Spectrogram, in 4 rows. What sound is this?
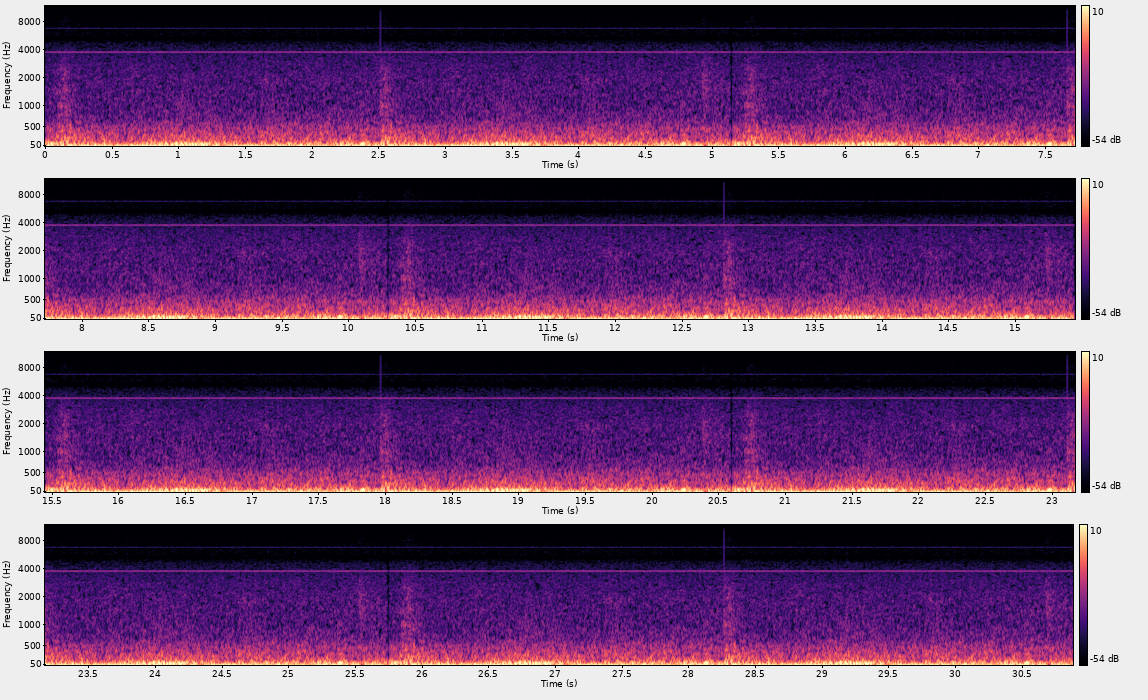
Ambient Sound 2
Suspense, Orchestral, Thriller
